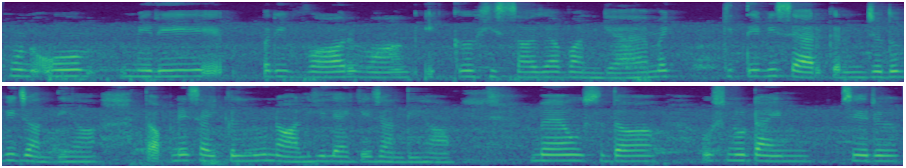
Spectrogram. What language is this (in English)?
Punjabi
